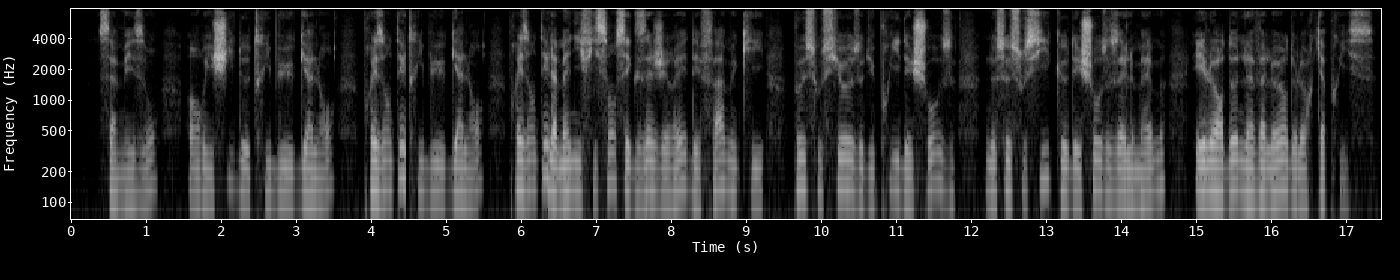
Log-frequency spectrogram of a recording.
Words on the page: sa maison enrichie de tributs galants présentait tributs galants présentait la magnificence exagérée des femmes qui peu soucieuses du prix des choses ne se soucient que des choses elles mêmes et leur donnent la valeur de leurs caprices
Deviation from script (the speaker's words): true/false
false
